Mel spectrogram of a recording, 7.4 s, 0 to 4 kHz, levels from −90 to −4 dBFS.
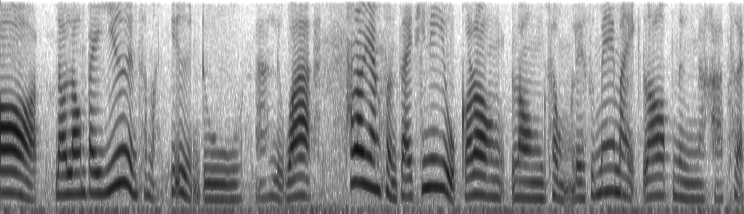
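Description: A speech clip carried over a narrowband call path: nothing above 4 kHz, which fits G.711 A-law at 64 kbps. In the pauses at 0.46–0.56 s, 1.62–1.72 s and 3.20–3.46 s, the real background, sitting about 19–20 dB below the loud speech, gives way to comfort noise in place of the background, a steady, featureless hiss. It is about 3 dB louder, about 1 dB quieter and about 1 dB louder respectively, likely from discontinuous transmission filling the gaps with synthetic noise. At 4.20–4.22 s, 20 ms of speech is replaced by the same flat noise. This is likely sound dropped by the voice detector, where the sender misjudged a quiet stretch as background and the receiver substituted comfort noise until speech resumed.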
